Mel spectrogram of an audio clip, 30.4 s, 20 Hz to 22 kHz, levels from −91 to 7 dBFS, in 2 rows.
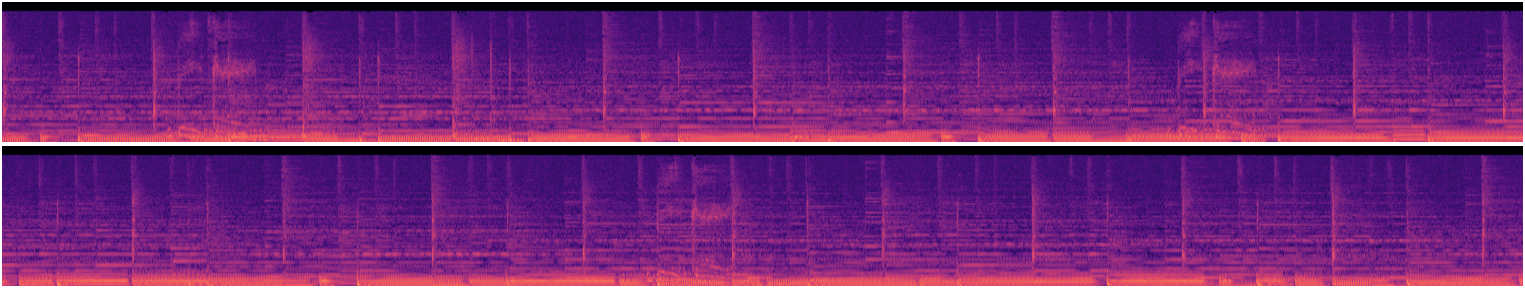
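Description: From start to finish, the audio carries low bit depth with dither. It was reduced to about 6 bits, with dither added before rounding. The rounding error becomes a steady, even hiss, roughly 20 dB below the signal. There is no harsh distortion.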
